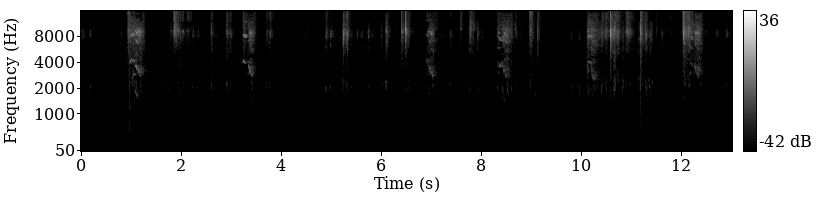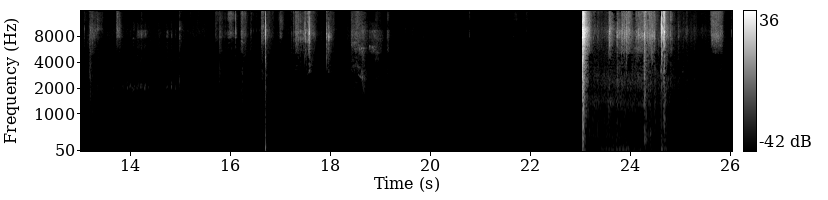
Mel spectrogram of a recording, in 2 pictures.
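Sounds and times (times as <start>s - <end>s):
small birds chirping: 0.0s - 19.8s.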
